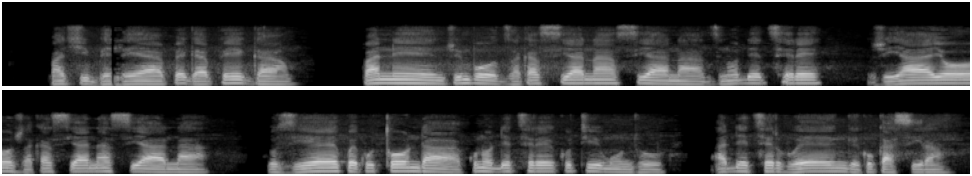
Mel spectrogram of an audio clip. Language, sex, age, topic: Ndau, female, 25-35, health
